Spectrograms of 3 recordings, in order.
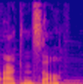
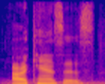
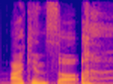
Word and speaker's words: Arkansas: story once through before realizing that i was pronouncing arkansas as our kansas anyway you can let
